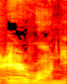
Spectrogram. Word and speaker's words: Erewhon: So tell me about, is it pronounced Erewhon, yes? – Yes, you have it right.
